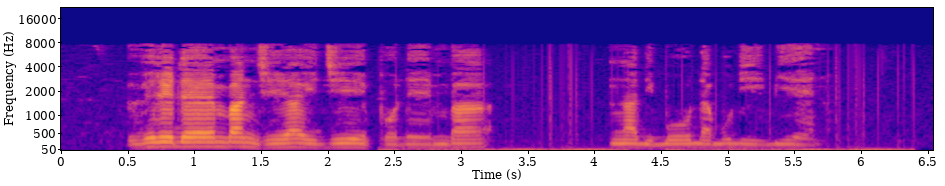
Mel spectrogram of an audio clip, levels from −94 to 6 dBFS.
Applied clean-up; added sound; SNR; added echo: none; Crackle; 12 dB; none.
